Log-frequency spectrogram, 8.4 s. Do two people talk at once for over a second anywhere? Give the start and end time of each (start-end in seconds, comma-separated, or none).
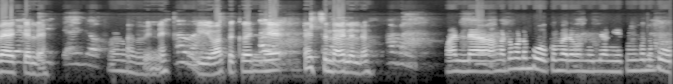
none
